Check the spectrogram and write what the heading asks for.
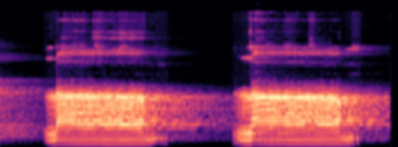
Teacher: জিহ্বার আগার কিনারা সামনের উপরের দাঁতের মাড়ির সঙ্গে লাগিয়ে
